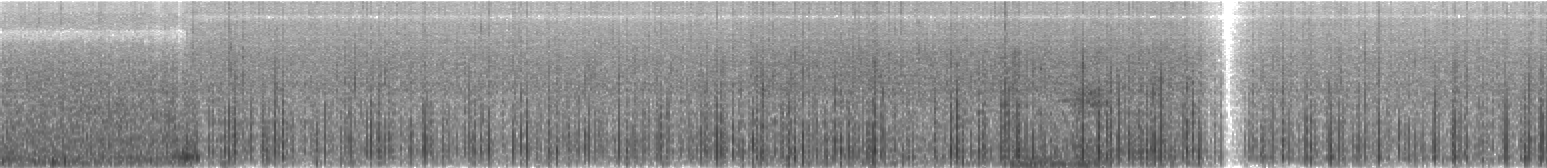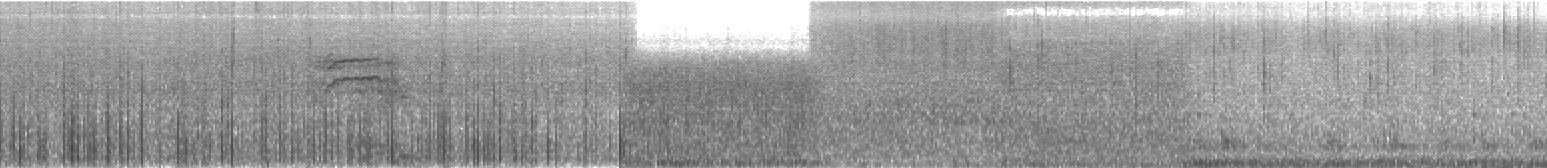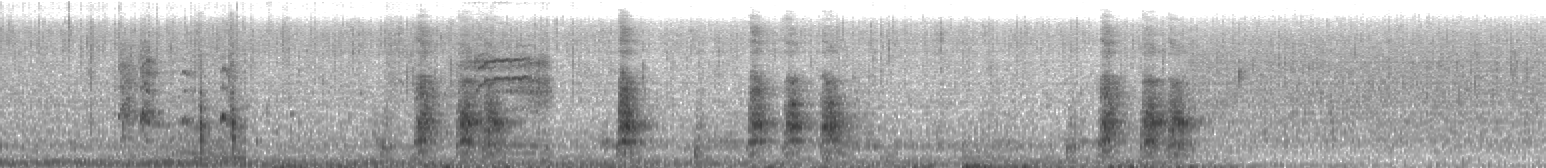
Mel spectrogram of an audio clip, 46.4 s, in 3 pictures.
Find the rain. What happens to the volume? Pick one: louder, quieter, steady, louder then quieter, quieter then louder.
quieter.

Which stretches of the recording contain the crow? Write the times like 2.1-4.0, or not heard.
not heard.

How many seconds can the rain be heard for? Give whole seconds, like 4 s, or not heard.
46 s.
